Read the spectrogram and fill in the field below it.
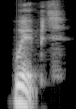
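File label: "whipped" English, Australian; pronunciations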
